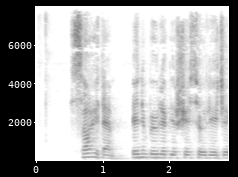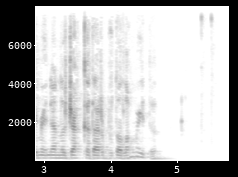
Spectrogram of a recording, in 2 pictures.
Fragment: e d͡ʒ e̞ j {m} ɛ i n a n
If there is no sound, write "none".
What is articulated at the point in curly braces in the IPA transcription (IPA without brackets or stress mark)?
m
